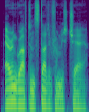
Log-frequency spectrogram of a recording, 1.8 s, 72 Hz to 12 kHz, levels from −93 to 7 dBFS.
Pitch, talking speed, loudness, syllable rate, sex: 90 Hz, 200 wpm, -18 LUFS, 5.6 syllables/s, male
